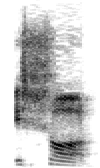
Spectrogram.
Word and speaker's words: ঈশ্বর: ঈশ্বর উদাহরণ দিয়েছিলাম আমরা আগেই, হ্যাঁ, অর্থাৎ এখানেও কি দীর্ঘই থাকা সত্ত্বেও উচ্চারণ কি হ্রস্বই, ঈশ্বর।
